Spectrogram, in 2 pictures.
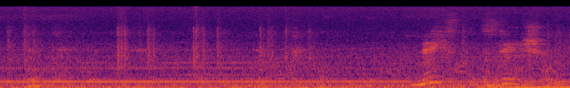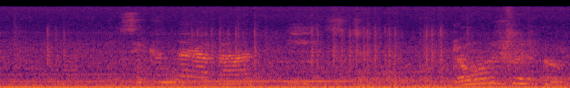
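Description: Metro train running on its elevated line, heard from inside the carriage: a steady running rumble with a steady hum over it. The rumble grows louder about four seconds in, and the hum fades near the end.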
